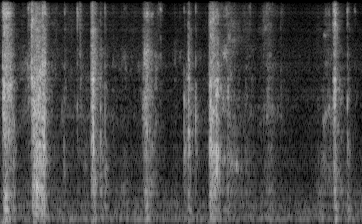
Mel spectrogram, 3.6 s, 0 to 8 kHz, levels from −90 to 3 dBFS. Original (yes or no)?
no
